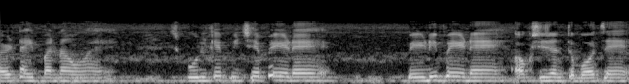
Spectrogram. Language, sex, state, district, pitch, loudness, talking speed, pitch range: Hindi, male, Maharashtra, Gondia, 165 Hz, -16 LUFS, 170 wpm, 155-175 Hz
